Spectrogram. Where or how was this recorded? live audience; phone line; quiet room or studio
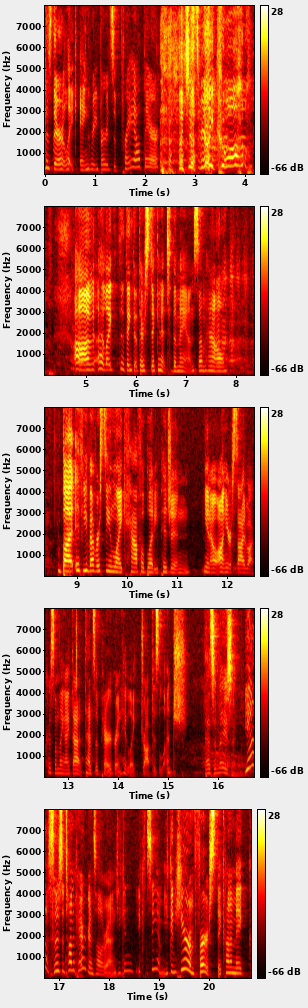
live audience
